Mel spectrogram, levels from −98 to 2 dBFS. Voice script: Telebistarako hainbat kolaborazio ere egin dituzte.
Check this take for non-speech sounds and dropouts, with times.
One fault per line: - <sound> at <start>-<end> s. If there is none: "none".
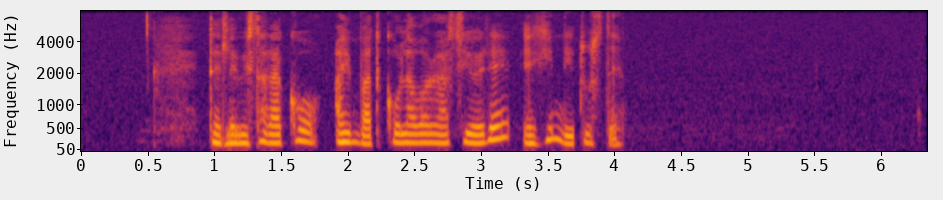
none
